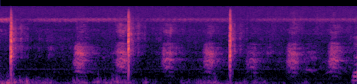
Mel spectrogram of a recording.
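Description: Two wooden blocks clap together sharply.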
